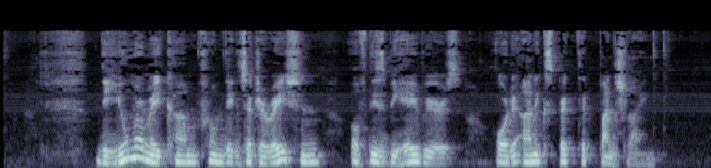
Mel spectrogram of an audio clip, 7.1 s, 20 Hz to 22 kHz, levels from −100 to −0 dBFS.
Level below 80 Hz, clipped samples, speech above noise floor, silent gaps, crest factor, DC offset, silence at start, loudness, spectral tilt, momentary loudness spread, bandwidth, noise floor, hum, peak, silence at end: -56 dBFS; under 0.1%; 32 dB; none; 20 dB; under 0.1%; 0.55 s; -25 LUFS; -5 dB/octave; 15 LU; 11.5 kHz; -56 dBFS; none; -6 dBFS; 0.55 s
